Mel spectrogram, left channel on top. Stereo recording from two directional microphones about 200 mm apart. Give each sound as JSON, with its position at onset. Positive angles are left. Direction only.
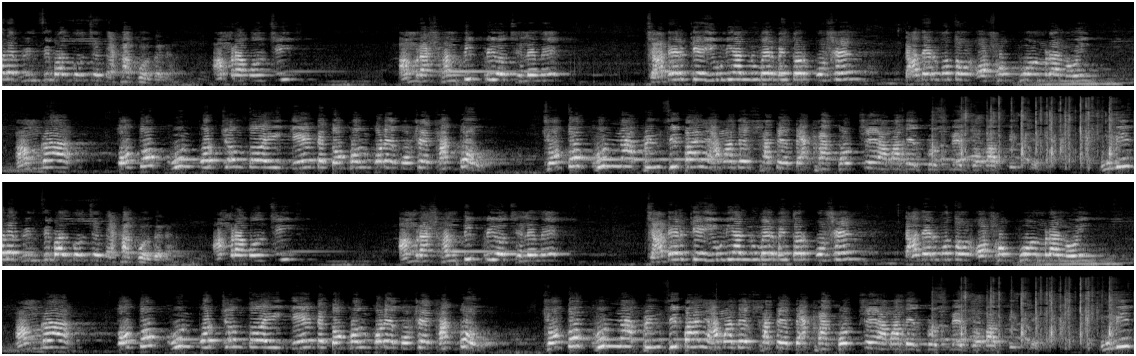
{"t": 0.0, "sound": "speech", "side_deg": -20}
{"t": 2.1, "sound": "speech", "side_deg": -20}
{"t": 3.9, "sound": "speech", "side_deg": -20}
